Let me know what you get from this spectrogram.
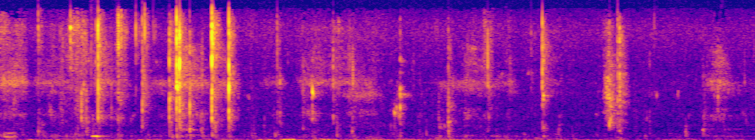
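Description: Faint, irregular chewing and small mouth clicks of people eating soft gummy candies (Haribo Berry Clouds).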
